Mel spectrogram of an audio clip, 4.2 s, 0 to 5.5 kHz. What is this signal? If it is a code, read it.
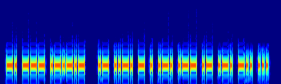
Morse code, heard as a keyed tone, about 40 wpm, 600 Hz. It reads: NO. AFTERWARDS
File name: the old man and the sea 2 40wpm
